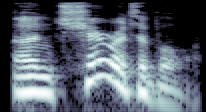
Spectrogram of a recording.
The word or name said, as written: uncharitable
